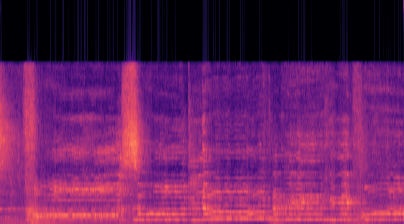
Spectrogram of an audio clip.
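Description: Female operatic voice singing a slow aria in a series of long held notes, accompanied by a digital piano.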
